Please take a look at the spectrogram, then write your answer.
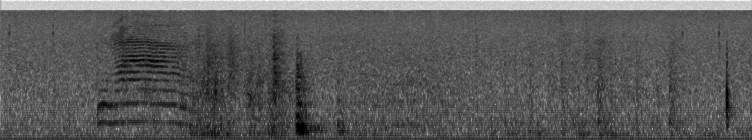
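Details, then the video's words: A pet cat gives one short drawn meow, falling at the end, followed by a thud and light tapping in a quiet room. "Sida meows"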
